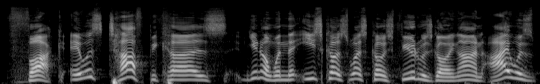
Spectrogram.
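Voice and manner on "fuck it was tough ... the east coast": normal talking voice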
